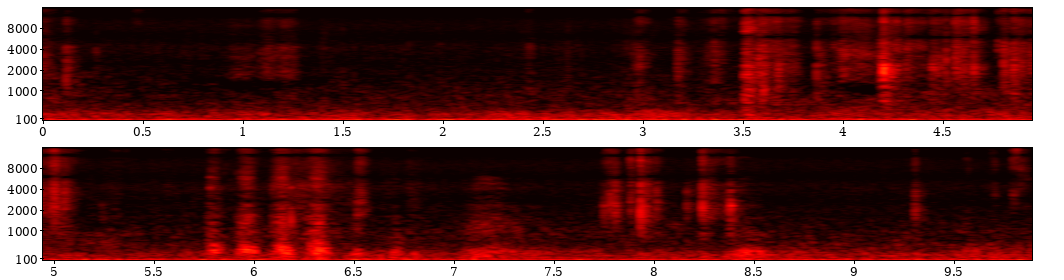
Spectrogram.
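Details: Quiet room with a deep low rumble and short crisp clicks and rustles like handling or chewing, and no vocal animal sound.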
